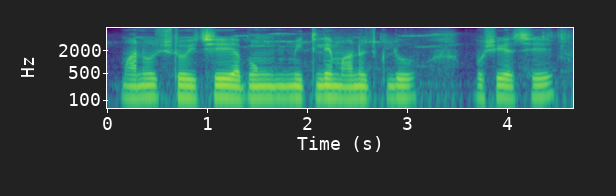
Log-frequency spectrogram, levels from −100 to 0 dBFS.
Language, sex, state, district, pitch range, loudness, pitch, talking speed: Bengali, male, West Bengal, Alipurduar, 115-120 Hz, -19 LUFS, 120 Hz, 90 wpm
